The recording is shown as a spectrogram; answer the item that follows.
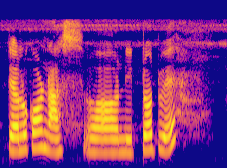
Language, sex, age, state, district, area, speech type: Assamese, female, 18-30, Assam, Lakhimpur, rural, spontaneous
